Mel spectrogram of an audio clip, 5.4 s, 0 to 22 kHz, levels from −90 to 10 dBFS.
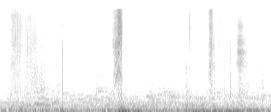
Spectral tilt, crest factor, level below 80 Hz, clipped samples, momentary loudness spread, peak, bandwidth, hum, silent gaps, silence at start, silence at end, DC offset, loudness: -2.5 dB/octave; 24 dB; -56 dBFS; under 0.1%; 18 LU; -28 dBFS; 16.5 kHz; none; none; 0 s; 0 s; under 0.1%; -55 LUFS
